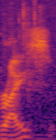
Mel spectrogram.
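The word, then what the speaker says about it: Reis: By Vita Ayala, with art by Rod Reese, letters by VC's Rod Rice. I'm not 100% sure. I heard it pronounced Reese the other day on a podcast, a Marvel podcast.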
